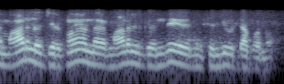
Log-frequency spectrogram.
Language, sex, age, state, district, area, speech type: Tamil, male, 18-30, Tamil Nadu, Mayiladuthurai, urban, conversation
